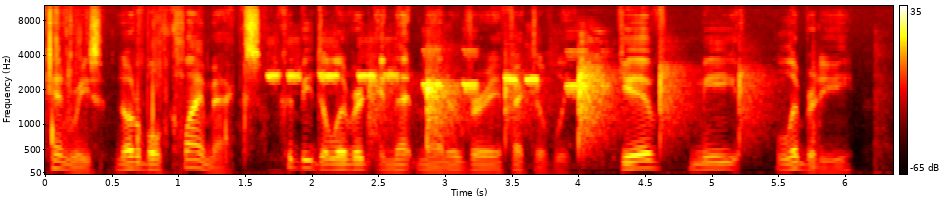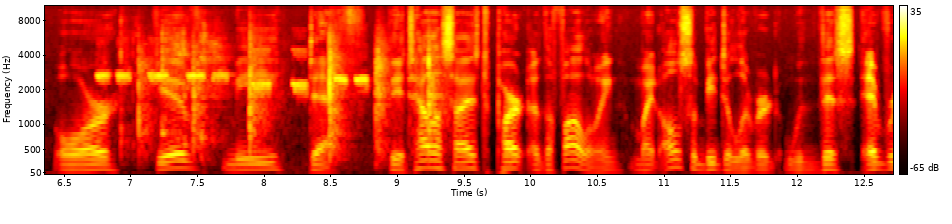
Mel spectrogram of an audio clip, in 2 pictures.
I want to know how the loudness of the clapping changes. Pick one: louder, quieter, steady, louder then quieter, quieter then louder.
quieter then louder.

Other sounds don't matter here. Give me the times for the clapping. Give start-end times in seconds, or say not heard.
2.4-9.4.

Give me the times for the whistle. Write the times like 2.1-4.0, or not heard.
1.6-4.2, 6.7-8.8.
